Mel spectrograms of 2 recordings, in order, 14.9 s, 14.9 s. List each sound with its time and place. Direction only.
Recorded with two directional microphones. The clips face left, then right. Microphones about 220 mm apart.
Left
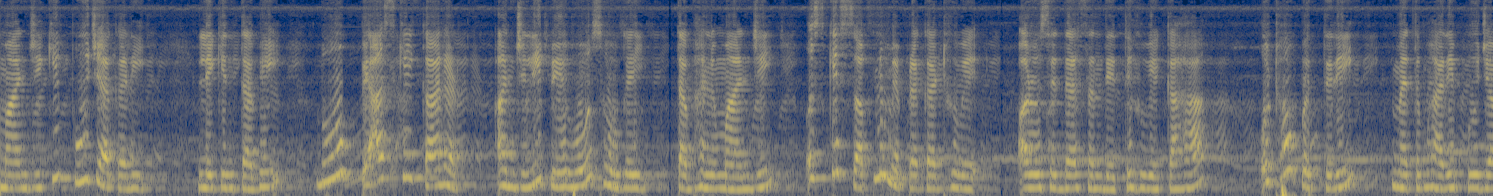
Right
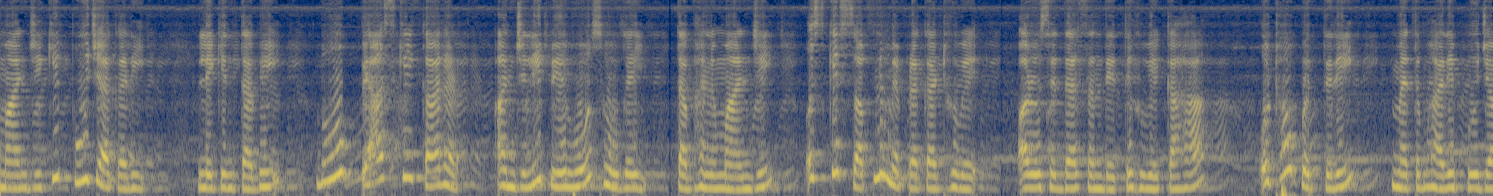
0.0 s a woman's voice: 50° right (ahead or behind)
